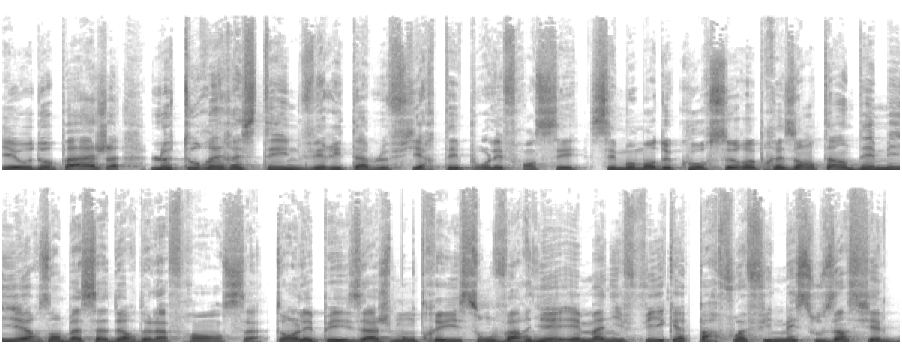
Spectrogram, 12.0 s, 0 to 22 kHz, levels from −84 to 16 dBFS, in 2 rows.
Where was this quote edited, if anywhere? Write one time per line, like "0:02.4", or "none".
0:03.9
